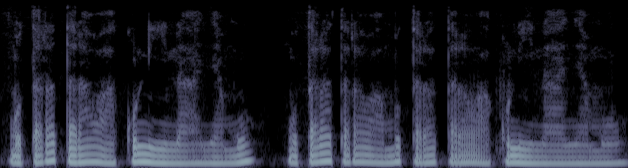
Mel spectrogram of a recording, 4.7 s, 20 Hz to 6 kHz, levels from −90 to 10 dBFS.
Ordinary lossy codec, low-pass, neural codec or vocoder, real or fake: AAC, 48 kbps; 5.4 kHz; none; real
